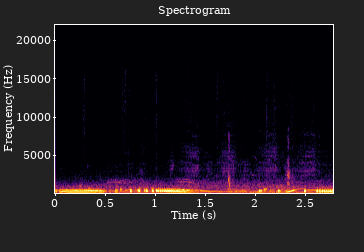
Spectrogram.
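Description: Pigeons coo in low, throaty bursts, a soft rolling warble that rises and falls in repeated pulses with brief pauses, steady and fairly loud with no one talking.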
